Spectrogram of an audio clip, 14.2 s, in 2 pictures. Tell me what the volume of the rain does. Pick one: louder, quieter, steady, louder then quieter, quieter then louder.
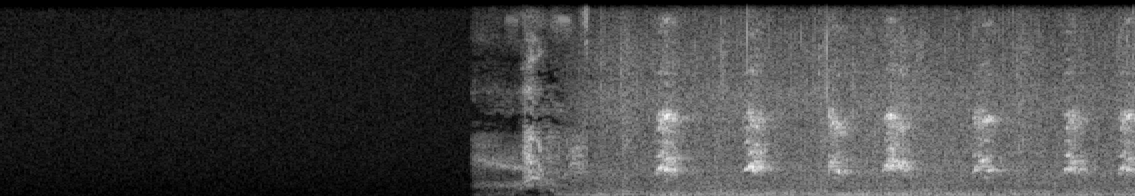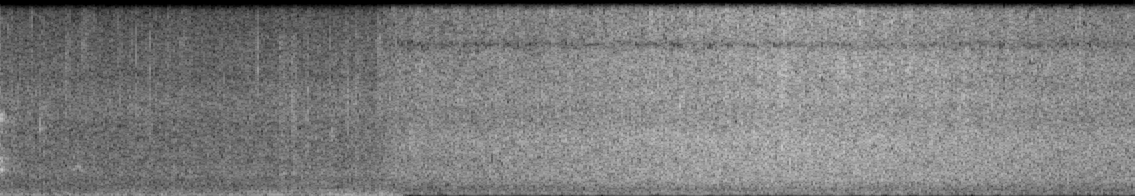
louder.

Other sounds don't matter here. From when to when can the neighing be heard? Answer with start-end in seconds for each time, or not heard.
not heard.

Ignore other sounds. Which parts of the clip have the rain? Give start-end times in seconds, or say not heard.
3.5-14.1.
